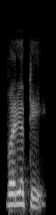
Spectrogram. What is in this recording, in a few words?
"variate", Indian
